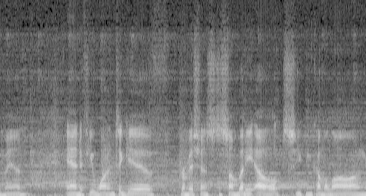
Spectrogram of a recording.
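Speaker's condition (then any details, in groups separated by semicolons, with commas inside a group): No condition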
